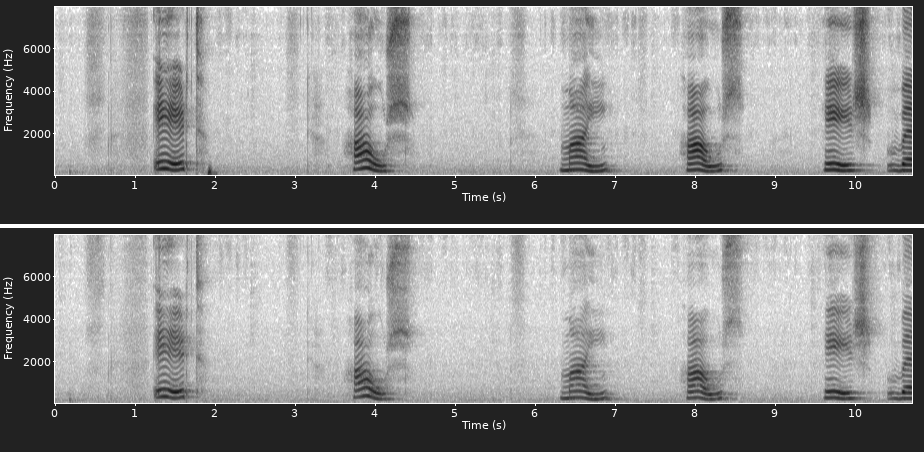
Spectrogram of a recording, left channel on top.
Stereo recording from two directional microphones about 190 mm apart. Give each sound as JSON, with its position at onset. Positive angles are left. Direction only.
{"t": 1.2, "sound": "a woman's voice", "side_deg": 25}
{"t": 3.1, "sound": "a sound", "side_deg": 30}
{"t": 6.3, "sound": "speech", "side_deg": 30}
